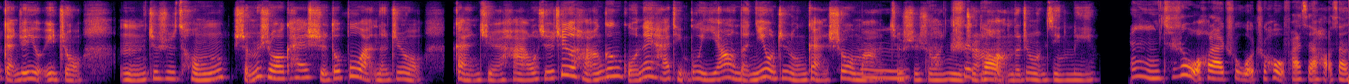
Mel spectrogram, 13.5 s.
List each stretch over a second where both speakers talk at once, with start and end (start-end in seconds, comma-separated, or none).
8.6-10.0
